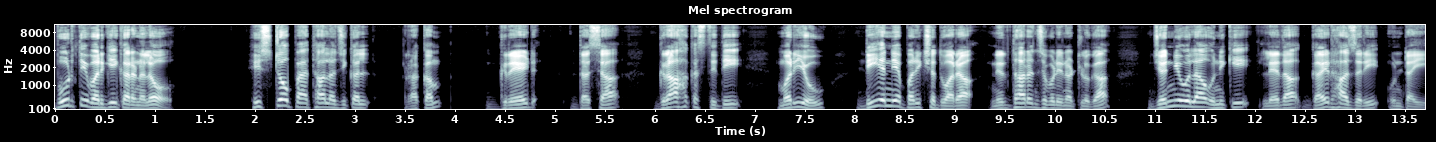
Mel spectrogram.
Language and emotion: Telugu, neutral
